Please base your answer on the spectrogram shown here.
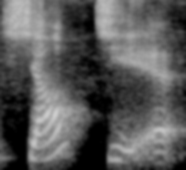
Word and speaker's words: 小姐: young lady called 小姐小姐 And note again, this is tone sandy, meaning it's two-third tones back-to-back. So the first third tone sounds like second tone. Instead of saying 小姐, you only say 小姐, 小姐.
